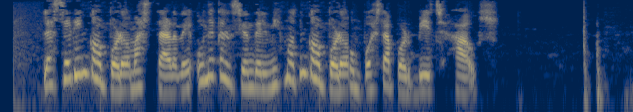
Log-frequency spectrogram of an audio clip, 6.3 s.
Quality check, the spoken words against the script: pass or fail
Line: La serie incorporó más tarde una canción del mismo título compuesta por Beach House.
fail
